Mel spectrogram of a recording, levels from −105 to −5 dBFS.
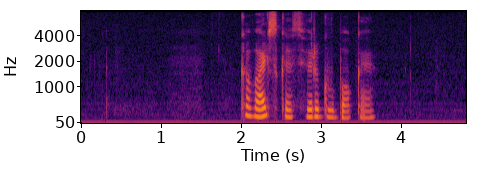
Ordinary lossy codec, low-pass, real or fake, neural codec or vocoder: none; none; real; none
